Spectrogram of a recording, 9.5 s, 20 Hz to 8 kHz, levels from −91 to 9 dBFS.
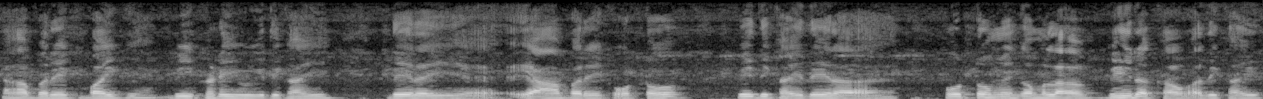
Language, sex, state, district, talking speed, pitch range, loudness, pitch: Hindi, male, Haryana, Charkhi Dadri, 165 wpm, 120-135 Hz, -16 LUFS, 130 Hz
